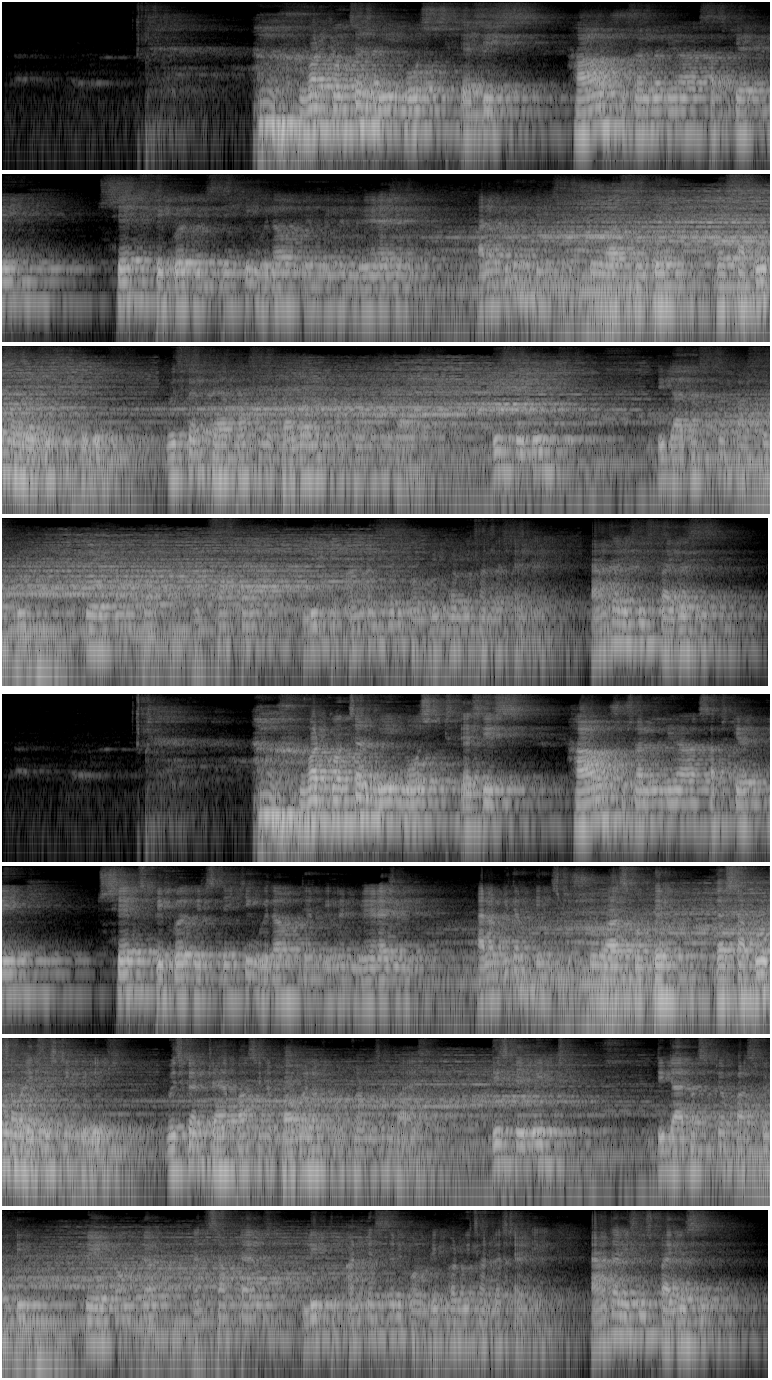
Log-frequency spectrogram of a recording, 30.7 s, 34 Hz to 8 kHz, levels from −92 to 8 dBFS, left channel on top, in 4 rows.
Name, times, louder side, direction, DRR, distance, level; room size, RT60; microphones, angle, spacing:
voice 1, 1.4-2.2 2.5-5.2 5.7-8.0 8.6-11.8 12.4-14.4 14.8-16.5 17.0-19.6 20.2-21.0 21.4-21.5 21.8-23.3 23.9-24.6 24.9-25.7 26.0-28.4 28.9-30.1, right 2 dB, 65° right, -2 dB, 2.8 m, -30 dB
sound 1, 10.3-28.1 28.5-28.6, left 3 dB, 30° left, 1.3 m, -37 dB
28.0 x 27.5 x 7.7 m, 2.3 s
head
